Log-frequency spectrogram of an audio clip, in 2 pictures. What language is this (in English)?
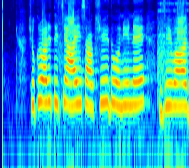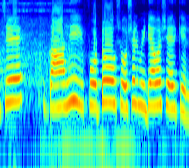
Marathi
